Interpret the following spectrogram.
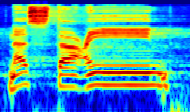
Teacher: یہاں پر سین ساکن میں سیٹی کی آواز یعنی صفیر واضح کریں، صفیر کہتے ہیں سیٹی کو، اور عین کو حلق سے نکال کر یا کو لمبا کریں، یعنی نستعین۔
